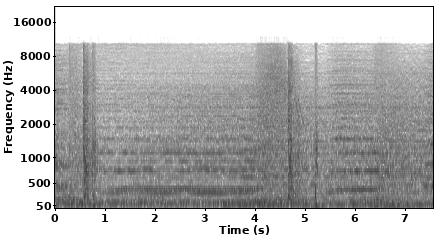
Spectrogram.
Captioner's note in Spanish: Disparos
